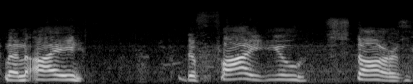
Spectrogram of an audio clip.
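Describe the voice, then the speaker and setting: A man's voice: high-pitched, steady tone, very slow, highs cut off, heavily acted. An actor playing a lovesick, impulsive young nobleman in a declamatory, poetic Shakespearean radio drama. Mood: stunned, desperate. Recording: faint background noise.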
